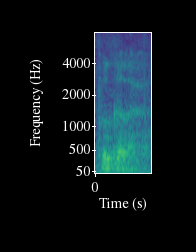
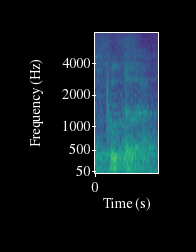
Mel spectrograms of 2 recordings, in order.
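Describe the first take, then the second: First: Single g, final vowel shortened. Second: The same.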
